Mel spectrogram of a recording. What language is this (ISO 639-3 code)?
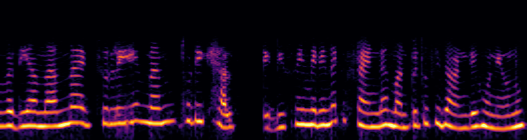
pan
